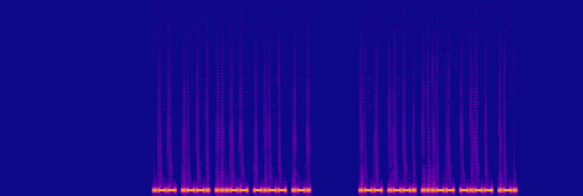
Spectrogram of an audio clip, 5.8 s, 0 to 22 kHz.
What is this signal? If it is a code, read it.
Morse code, heard as a keyed tone, about 52 wpm, 700 Hz. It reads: WP3YR WP3YR
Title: USA Call Signs - 5 Characters - Repeated 2x - 50wpm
